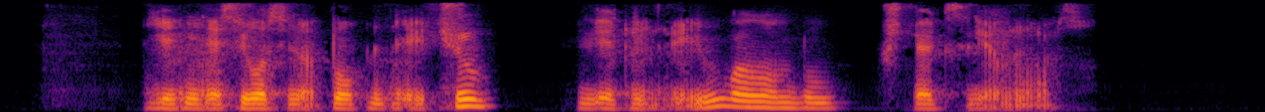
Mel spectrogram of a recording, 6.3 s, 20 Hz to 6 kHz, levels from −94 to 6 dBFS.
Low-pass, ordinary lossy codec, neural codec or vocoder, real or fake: 5.4 kHz; AAC, 32 kbps; autoencoder, 22.05 kHz, a latent of 192 numbers a frame, VITS, trained on one speaker; fake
